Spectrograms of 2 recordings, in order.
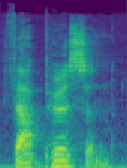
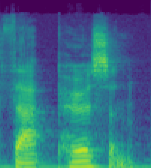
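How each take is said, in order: First: The words run together, the first ending assimilated. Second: The same.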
